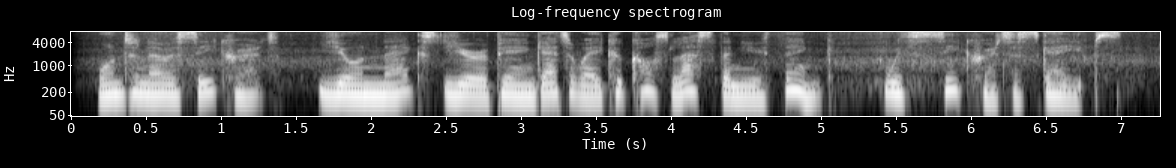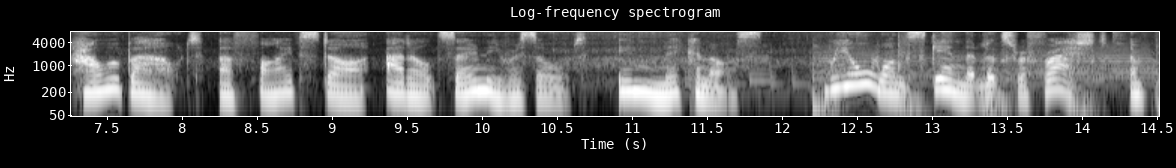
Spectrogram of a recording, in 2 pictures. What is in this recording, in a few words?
Commercial Showreel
